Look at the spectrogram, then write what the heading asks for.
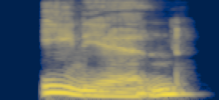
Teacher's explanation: Before a second tone, like in this word, yi nian, you can hear it becomes fourth tone, yi nian, that the tone of E falls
